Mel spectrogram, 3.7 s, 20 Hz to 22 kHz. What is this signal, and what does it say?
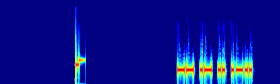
Morse code, heard as a keyed tone, about 40 wpm, 700 Hz. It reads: MAIL
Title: Four Letter Words - 40wpm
